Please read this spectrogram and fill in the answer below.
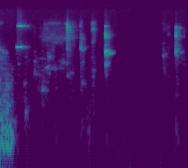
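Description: A handful of faint, short ticks and clicks, bunched in the first second and a half: a pen stylus tapping on a tablet screen.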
